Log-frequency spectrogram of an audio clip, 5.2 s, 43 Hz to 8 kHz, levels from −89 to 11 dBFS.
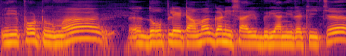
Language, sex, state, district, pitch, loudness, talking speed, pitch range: Rajasthani, male, Rajasthan, Nagaur, 150 Hz, -12 LUFS, 125 wpm, 140-175 Hz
